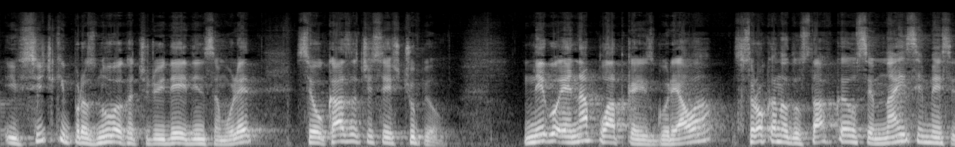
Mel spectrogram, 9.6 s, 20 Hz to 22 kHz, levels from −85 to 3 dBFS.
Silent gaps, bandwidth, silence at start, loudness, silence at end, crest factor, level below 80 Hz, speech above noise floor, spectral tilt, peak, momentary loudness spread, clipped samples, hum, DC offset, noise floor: none; 15 kHz; 0 s; -12 LUFS; 0 s; 12 dB; -50 dBFS; 31 dB; -6 dB/octave; 0 dBFS; 6 LU; under 0.1%; none; under 0.1%; -43 dBFS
